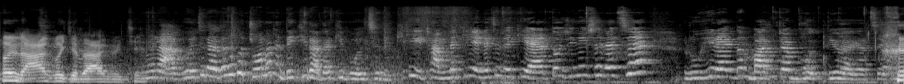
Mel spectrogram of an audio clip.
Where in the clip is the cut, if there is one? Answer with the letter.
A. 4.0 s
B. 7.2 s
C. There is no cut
A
